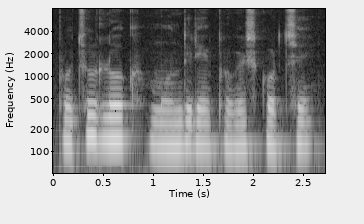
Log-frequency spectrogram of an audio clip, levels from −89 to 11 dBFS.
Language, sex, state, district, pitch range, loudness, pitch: Bengali, male, West Bengal, Cooch Behar, 115-130 Hz, -15 LUFS, 120 Hz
